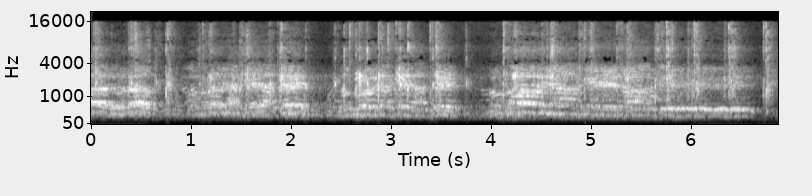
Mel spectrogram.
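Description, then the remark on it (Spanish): A big crowd of Valencia football fans cheers and shouts continuously as Marcelino García Toral and Pablo Longoria leave the club in September 2019, a loud, dense roar of many voices that swells and dips slightly without ever stopping. “Marcelino García Toral y Pablo Longoria abandonaron el club vitoreados por aficionados.”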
